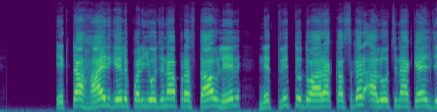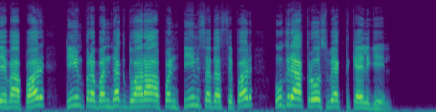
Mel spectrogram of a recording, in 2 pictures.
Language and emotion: Maithili, angry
